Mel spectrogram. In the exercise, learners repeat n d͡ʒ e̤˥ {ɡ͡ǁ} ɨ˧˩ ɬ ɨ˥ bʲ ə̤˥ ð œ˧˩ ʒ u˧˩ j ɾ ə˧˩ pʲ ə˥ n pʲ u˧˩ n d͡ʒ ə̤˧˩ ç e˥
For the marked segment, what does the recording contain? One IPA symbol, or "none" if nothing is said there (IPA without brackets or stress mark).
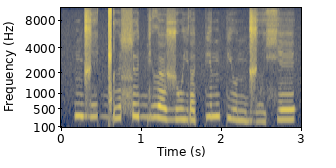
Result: ɡ͡ǁ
